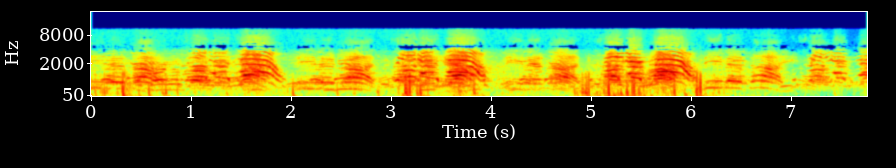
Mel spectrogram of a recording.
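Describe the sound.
A crowd of several hundred protesters marching on the White House sidewalk chants and shouts "Freedom now!" in loud, overlapping voices, the rhythmic bursts of many people calling out together rising and falling as they march.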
